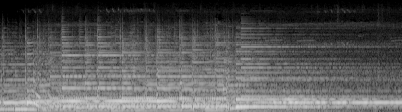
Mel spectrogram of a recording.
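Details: Plucked acoustic guitar music plays loudly throughout, strummed chords and picked notes with no natural sounds.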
